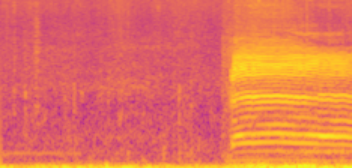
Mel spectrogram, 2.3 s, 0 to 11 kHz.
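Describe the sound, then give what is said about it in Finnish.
Sheep bleat in a barn on a small farm with young lambs. After a low background rumble, one loud, sustained, wavering bleat rings out with rich harmonics. “Meillä on nytten hyväkin 36 lammasta.”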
